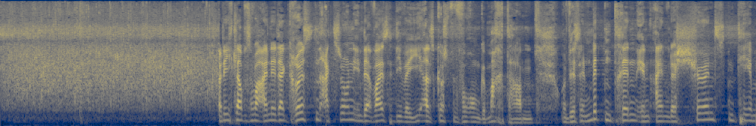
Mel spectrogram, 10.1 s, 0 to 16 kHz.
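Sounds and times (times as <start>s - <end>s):
large audience applause: 0.0s - 5.0s
speech: 2.9s - 10.0s.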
